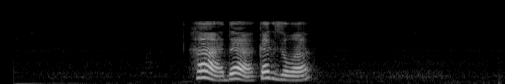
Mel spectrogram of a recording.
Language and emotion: Russian, positive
